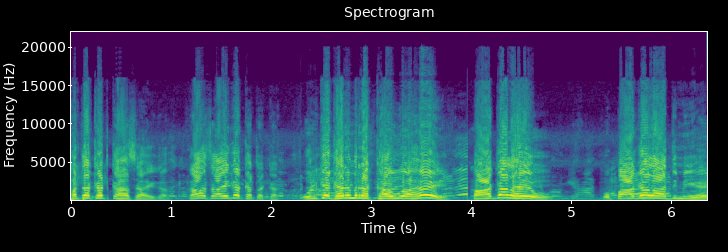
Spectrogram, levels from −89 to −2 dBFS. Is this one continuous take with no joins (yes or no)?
no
